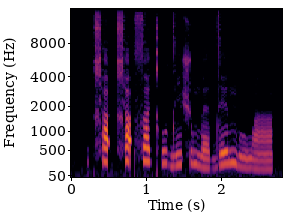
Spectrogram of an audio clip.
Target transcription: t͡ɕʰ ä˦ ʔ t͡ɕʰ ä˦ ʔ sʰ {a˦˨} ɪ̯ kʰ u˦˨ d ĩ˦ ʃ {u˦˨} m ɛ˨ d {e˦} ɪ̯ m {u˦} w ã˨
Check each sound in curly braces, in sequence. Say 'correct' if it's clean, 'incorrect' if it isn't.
correct, correct, correct, incorrect

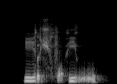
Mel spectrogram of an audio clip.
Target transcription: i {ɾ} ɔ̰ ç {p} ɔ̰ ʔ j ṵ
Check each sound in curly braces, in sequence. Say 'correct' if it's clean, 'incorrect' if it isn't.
correct, incorrect

